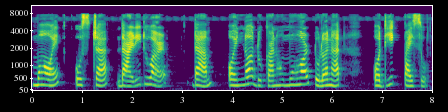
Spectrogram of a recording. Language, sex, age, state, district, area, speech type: Assamese, female, 18-30, Assam, Biswanath, rural, read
